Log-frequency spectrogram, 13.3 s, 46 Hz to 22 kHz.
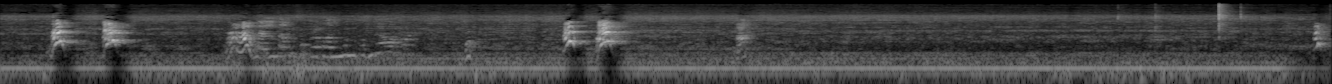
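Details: Aggressive 58-day-old Labrador Retriever puppy giving short, sharp barks, mostly in quick pairs near the start and again around six seconds, then quiet. A steady low hum runs throughout, with faint voices.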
